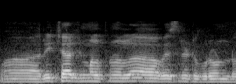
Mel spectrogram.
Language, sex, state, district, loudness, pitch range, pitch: Tulu, male, Karnataka, Dakshina Kannada, -16 LUFS, 130-150 Hz, 140 Hz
